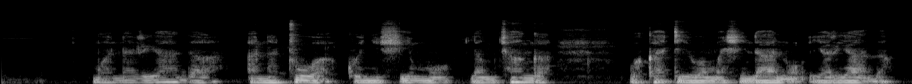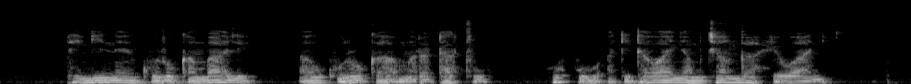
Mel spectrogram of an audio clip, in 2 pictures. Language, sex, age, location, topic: Swahili, male, 18-24, Kisumu, government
